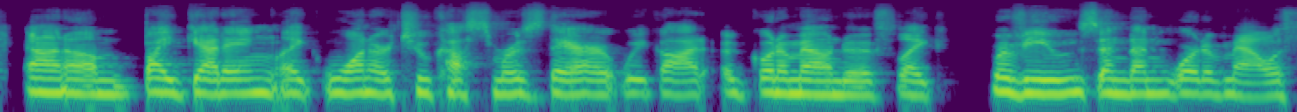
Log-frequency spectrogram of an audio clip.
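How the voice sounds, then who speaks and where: A woman with a German accent speaks at a moderate pace in a medium pitch, with monotone, flat intonation and hardly any pauses. The recording is very clean, with a silent background. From Germany. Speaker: startup founder and CEO. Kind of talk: interview.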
